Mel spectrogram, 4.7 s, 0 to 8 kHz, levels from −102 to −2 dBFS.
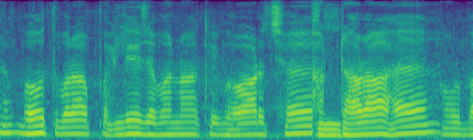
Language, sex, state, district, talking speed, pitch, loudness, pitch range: Angika, male, Bihar, Begusarai, 125 wpm, 130 Hz, -18 LUFS, 125-145 Hz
